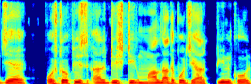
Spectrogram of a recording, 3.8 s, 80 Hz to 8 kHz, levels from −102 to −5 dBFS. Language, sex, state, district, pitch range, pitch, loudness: Bengali, male, West Bengal, Malda, 125-145 Hz, 135 Hz, -17 LUFS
